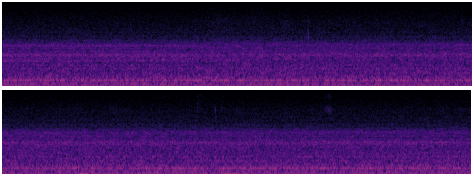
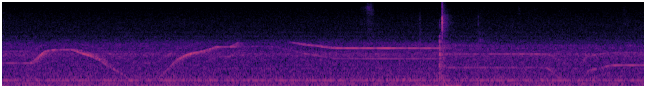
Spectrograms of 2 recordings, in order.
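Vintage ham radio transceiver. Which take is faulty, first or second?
first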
